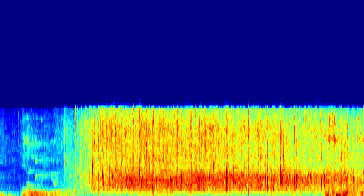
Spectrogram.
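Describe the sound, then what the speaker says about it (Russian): Steady, loud audience applause at the closing ceremony of an international young vocalists' competition, a dense, continuous clapping that swells early and holds, with a voice speaking briefly at the start. "Спасибо вам за эти аплодисменты."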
